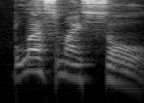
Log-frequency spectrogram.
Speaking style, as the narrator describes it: he cried with a comic look of astonishment and vexation

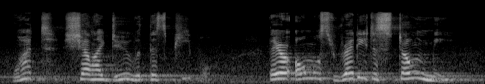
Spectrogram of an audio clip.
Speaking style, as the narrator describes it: Moses cried to the Lord

